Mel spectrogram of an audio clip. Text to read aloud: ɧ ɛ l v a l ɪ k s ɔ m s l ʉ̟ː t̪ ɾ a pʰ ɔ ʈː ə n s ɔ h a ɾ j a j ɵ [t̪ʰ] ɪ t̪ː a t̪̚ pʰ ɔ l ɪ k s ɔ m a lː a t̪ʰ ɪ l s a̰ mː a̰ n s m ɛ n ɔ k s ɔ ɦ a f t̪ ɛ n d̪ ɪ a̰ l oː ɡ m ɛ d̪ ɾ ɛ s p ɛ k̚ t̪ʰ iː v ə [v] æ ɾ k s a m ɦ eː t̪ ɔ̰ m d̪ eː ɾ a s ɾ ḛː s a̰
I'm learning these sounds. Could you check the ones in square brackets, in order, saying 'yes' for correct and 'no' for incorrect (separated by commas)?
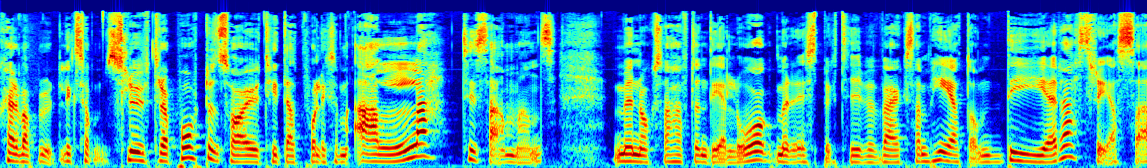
yes, yes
